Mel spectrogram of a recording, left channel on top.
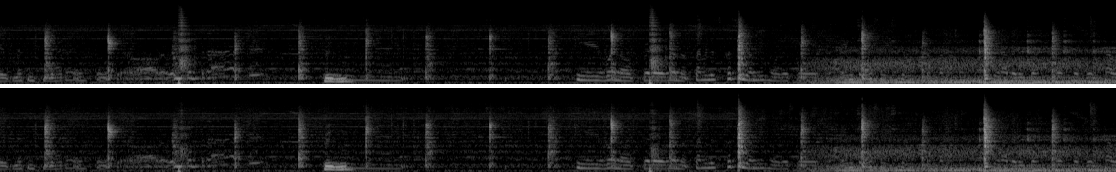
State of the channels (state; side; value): normal; both; correlation 0.37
